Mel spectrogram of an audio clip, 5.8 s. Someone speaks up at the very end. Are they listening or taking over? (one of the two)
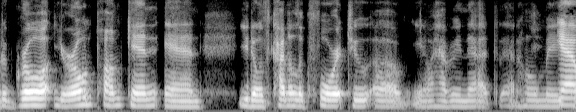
taking over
